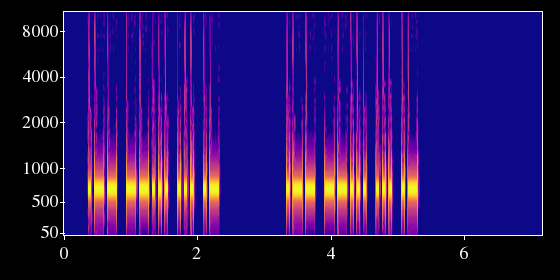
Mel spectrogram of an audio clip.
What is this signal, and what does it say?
Morse code, heard as a keyed tone, about 25 wpm, 700 Hz. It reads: W7SA W7SA
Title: USA Call Signs - 4 Characters - Repeated 2x - 25wpm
